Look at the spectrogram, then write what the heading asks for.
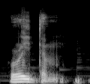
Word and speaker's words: rhythm: The H is silent. Choir, echo, ghost. Rhythm, rhyme.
